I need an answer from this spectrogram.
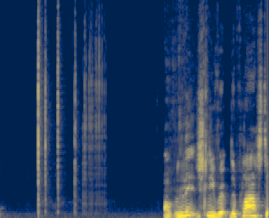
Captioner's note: screw hitting countertop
